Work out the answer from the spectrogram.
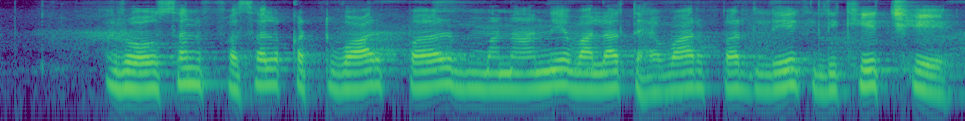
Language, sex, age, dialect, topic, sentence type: Magahi, female, 18-24, Northeastern/Surjapuri, agriculture, statement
